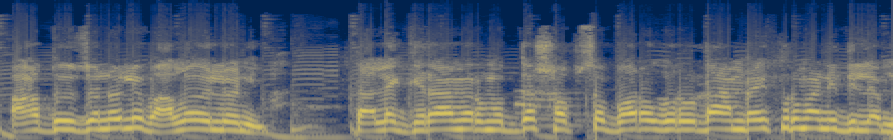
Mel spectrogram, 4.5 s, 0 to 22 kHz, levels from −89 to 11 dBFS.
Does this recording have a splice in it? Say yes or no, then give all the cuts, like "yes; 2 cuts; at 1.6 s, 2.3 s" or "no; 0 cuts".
no; 0 cuts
